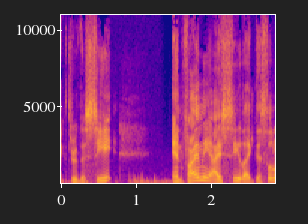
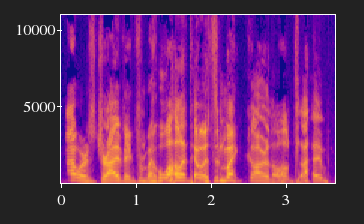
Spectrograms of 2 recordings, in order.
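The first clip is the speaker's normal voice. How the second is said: laughing; 4 semitones higher than usual. Real, not acted. Laughing at own wasted drive.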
